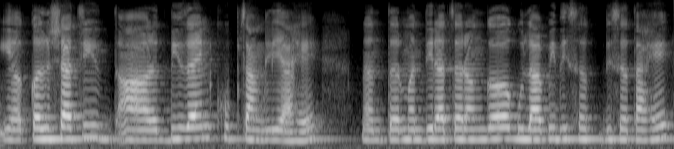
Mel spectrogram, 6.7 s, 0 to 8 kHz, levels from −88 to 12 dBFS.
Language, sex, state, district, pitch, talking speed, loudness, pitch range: Marathi, female, Maharashtra, Aurangabad, 215 Hz, 125 wpm, -17 LUFS, 205-220 Hz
